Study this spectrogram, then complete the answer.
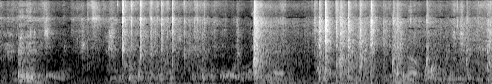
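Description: Several pigeons coo in a loft in Sialkot, a steady low cooing under someone talking nearby, with occasional sharper rustles.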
